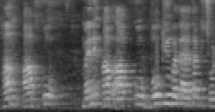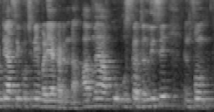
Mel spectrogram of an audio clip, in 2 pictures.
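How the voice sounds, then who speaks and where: A man with a fairly high voice gives a patient, step-by-step online lesson, circling back over each point and checking that his viewers keep up. He sounds a little away from the mic in an echoey room, with faint noise behind him. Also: fairly even intonation, brisk, distant mic. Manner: patient, repetitive explaining with rhetorical checks. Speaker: English teacher.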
